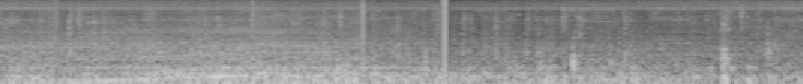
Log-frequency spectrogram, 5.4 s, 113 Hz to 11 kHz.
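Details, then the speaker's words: Land Rover Freelander 1 driven with propshaft removed over noisy, groaning prop bearings: steady low road rumble pulling away, no groan, whine or bearing growl with speed; normal driving, no drivetrain noise. "Right, see how she pulls away. At the moment I can't even tell that the prop is not connected."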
